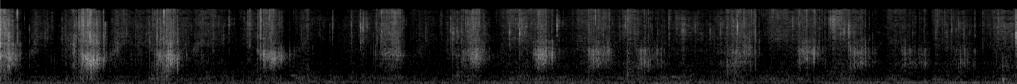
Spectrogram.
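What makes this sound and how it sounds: Hands with long red nails squeeze dry brown soap curls and rub the flakes, crushing the curls into small translucent flakes. Dense, bright, dry crunching and crackling come in irregular bursts about once a second, with almost no low end.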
